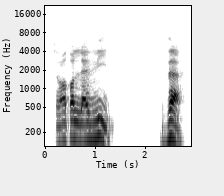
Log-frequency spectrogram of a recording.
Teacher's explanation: Ujung lidah. Nah, dengan 2 gigi seri. Jadi semacam gigit.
